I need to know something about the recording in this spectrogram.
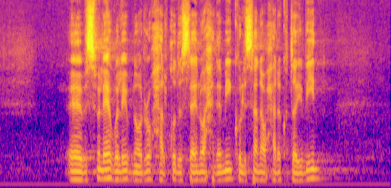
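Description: A man chants loudly through a microphone in a large echoing hall.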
